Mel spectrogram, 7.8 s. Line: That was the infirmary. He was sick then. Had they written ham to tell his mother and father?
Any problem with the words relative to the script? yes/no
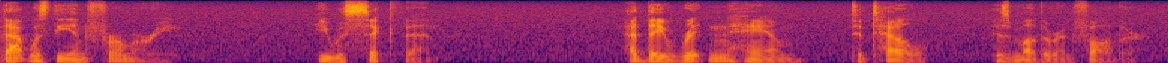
no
